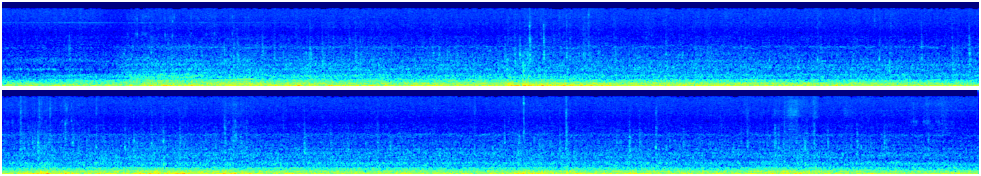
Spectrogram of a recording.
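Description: Tyres roll on asphalt, heard from inside the car.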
